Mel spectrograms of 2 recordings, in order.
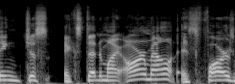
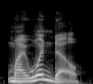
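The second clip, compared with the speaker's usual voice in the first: ordinary delivery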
